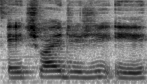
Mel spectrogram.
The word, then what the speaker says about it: Hygge: This is the little book of, it's pronounced Hygge, I believe. I googled it because I was saying it so incorrectly. It's Hygge.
